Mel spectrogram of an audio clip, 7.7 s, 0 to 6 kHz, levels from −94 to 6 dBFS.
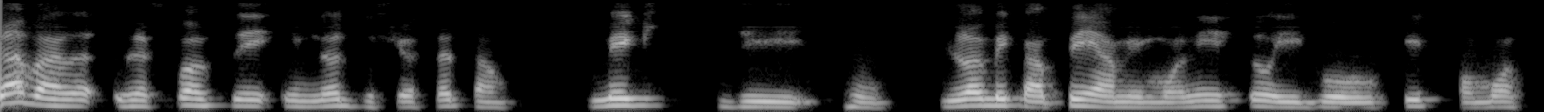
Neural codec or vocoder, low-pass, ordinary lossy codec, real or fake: autoencoder, 48 kHz, 32 numbers a frame, DAC-VAE, trained on Japanese speech; 5.4 kHz; none; fake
